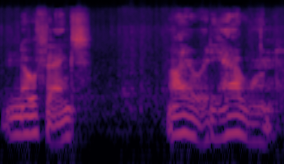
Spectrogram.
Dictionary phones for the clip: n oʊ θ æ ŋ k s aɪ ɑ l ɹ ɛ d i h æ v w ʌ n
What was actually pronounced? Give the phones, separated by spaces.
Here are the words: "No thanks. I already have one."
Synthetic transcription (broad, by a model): n oʊ θ æ ŋ k s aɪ ɑ l ɹ ɛ d i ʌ v w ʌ n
